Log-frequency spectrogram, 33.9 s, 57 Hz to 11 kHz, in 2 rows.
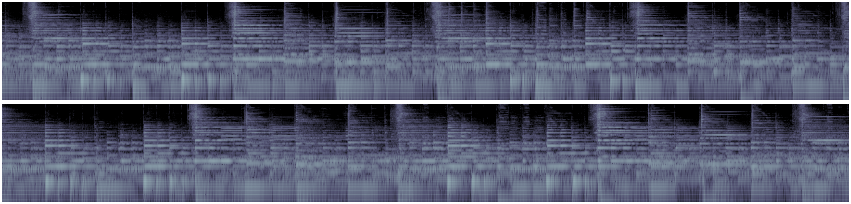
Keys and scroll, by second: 0.0 ctrl+a, 0.4 ctrl+c, 2.6 ctrl+v.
